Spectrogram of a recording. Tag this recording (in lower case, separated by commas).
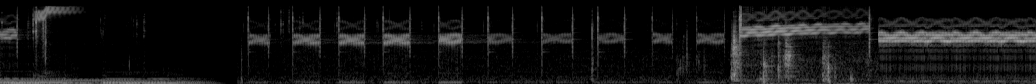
sound effect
